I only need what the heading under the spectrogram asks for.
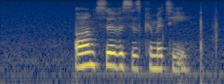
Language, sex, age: English, female, 21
